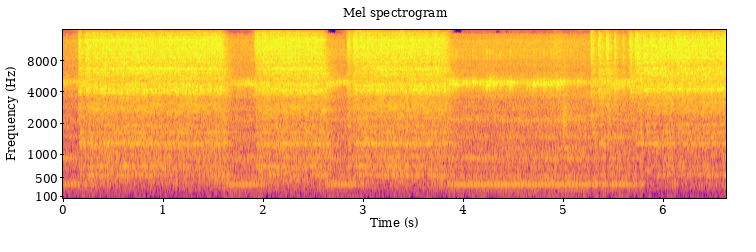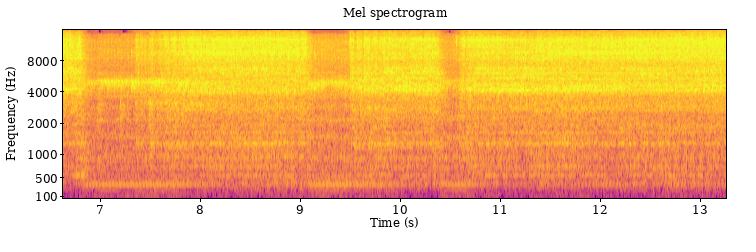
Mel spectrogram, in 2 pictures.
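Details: Bowl gouge on a lathe turning edge-grain plywood, far denser than pine because of the glue; hard, raspy scraping in bursts with short pauses between passes over a steady motor hum; the tool takes heavy pushing and should be sharpened before further cuts.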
